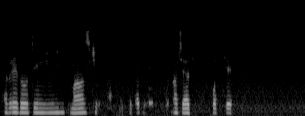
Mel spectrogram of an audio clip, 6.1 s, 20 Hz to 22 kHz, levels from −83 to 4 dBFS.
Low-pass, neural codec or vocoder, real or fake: 7.2 kHz; codec, 16 kHz, 2 kbps, FunCodec, trained on LibriTTS, 25 frames a second; fake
